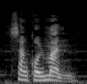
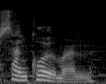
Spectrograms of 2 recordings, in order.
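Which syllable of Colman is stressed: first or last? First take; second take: last; first. First: The stress is on the last syllable of Colman. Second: The stress is on the first syllable of Colman. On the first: This is the Spanish-adapted form of the name. "para los de aquí, de la tierra, los de España" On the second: This is the name's original Irish form. "para nuestros amigos los irlandeses"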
